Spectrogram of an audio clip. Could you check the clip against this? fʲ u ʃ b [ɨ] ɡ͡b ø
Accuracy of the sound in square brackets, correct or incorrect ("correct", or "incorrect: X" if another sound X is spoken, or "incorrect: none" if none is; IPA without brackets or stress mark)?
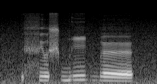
incorrect: i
